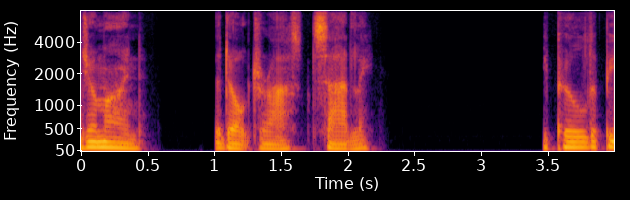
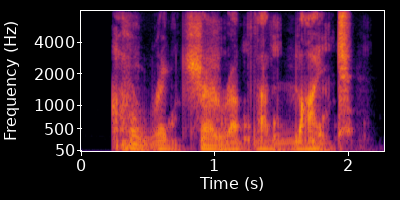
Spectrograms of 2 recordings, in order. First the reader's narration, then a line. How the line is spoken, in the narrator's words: Kevin muttered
